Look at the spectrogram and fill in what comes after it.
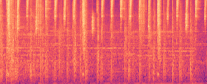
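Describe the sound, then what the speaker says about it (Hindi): New Year fireworks display over city streets: rapid bursts of bangs and crackles, fairly loud and continuous, some reports closer and sharper than others, with faint crowd noise underneath. "मुख्तलिफ ममालिक में शानदार आतिशबाजी के जरिए नए साल को खुशामदीद कहा गया।"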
